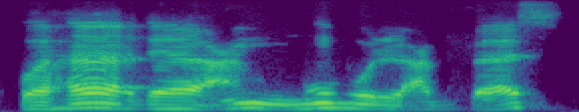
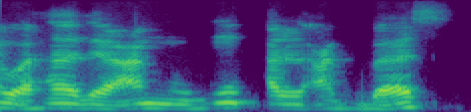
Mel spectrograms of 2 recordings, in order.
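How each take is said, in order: First: The article is joined smoothly to the previous word. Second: The article is said apart from the previous word. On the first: The speaker calls it right. "kita langsung masukkan ke alif lam ya" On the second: The speaker calls it wrong. "mungkin ada beberapa orang yang bacanya"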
